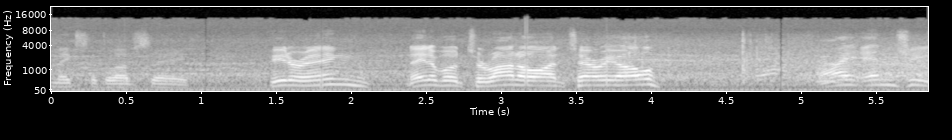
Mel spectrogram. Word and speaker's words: Ng: Peter Ng, native of Toronto, Ontario. I-N-G is how you spell it.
